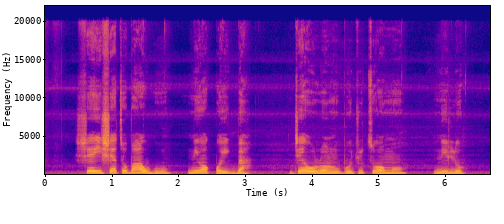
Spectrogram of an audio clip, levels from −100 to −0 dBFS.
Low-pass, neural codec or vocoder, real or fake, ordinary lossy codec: none; none; real; none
